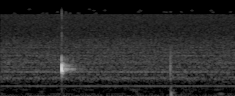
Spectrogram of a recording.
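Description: Near silence with one short pop about half a second in and a much fainter tick near the end.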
